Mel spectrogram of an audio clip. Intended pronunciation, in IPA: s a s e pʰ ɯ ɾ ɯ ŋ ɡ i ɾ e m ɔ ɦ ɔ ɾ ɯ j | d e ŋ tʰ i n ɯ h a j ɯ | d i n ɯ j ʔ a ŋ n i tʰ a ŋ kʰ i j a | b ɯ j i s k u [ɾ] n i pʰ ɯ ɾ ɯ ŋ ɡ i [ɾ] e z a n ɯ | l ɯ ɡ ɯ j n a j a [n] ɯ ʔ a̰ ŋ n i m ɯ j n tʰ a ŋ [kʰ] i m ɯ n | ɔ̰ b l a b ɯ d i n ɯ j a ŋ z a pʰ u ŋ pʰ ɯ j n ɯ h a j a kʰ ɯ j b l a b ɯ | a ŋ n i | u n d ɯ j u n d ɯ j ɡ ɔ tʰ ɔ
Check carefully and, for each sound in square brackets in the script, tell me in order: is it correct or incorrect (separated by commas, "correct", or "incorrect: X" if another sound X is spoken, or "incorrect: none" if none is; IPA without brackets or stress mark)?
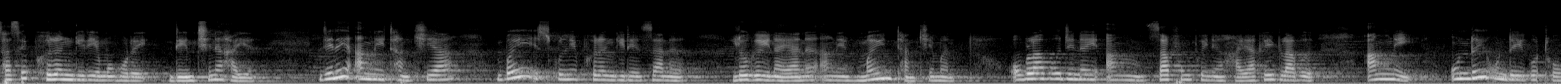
incorrect: l, correct, correct, correct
